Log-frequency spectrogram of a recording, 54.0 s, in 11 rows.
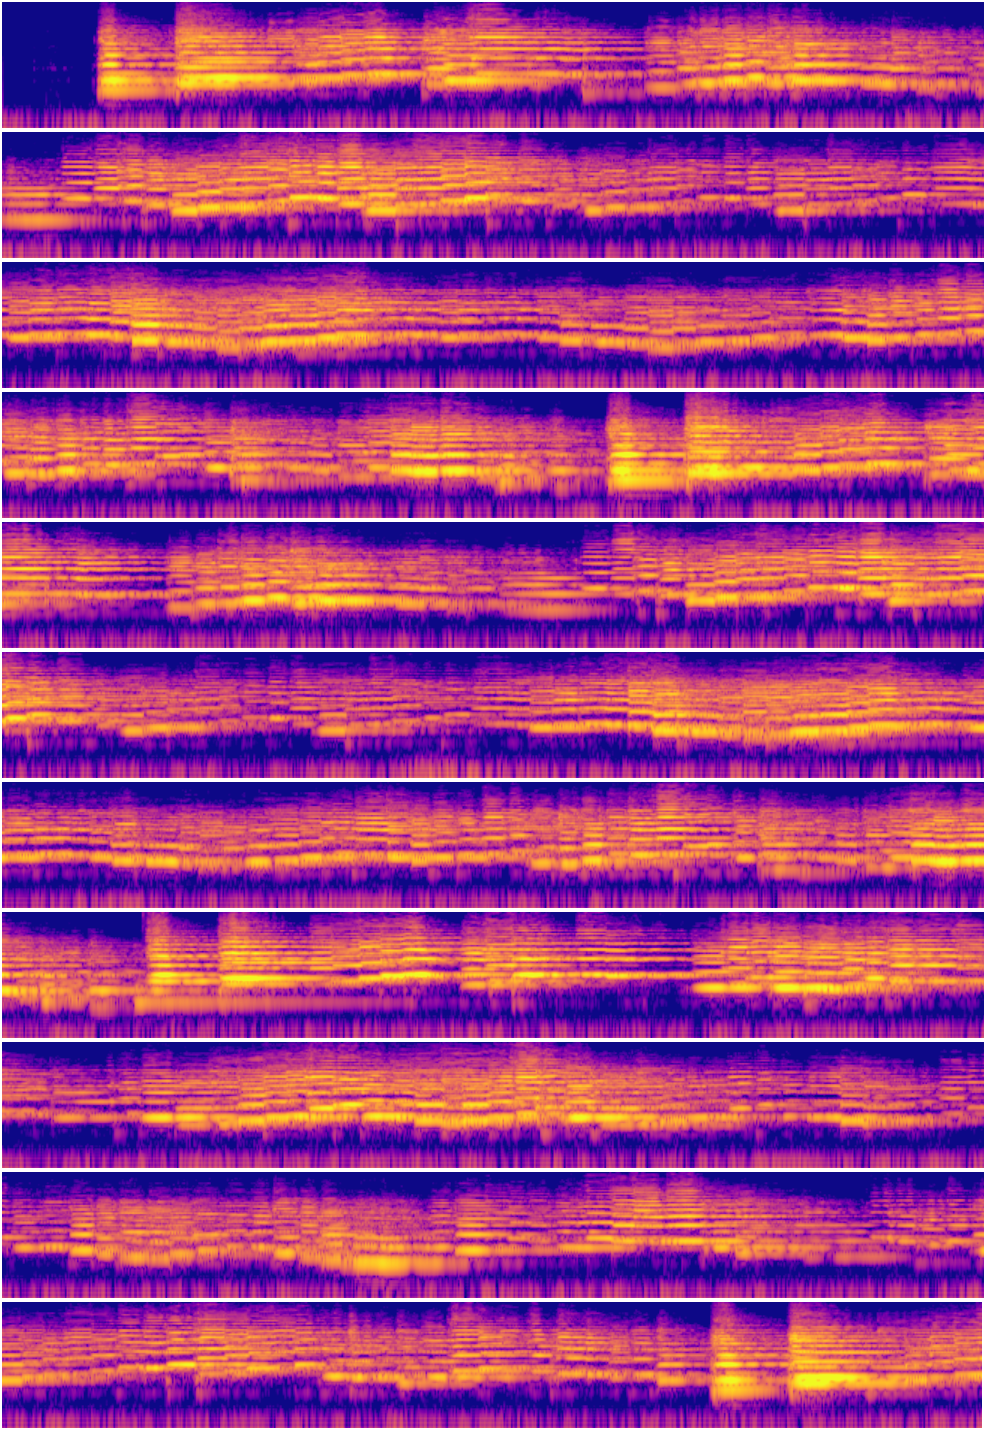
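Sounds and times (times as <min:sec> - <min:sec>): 
solo violin bourree: 0:00.0 - 0:53.9.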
